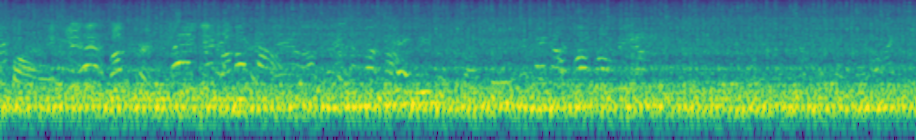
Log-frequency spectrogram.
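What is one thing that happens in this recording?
A motorcycle engine idles with a deep, steady rumble close by.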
